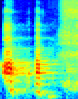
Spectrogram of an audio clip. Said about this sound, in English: that's my dog Taco in the background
